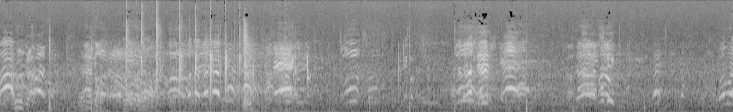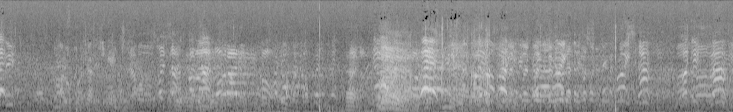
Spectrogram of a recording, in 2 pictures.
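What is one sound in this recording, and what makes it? Players shout to each other across an open pitch outdoors.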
